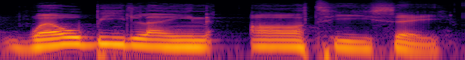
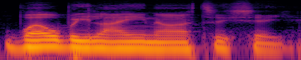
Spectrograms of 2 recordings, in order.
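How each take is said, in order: First: The words are spoken clearly and distinctly. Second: The words are slurred and run together. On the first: The speaker calls it right. "I said it properly that time" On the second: The speaker calls it wrong. "I sound like I've been to the pub"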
